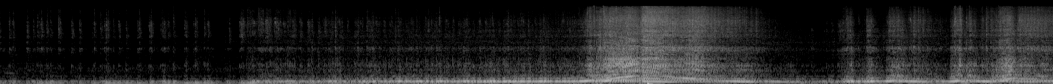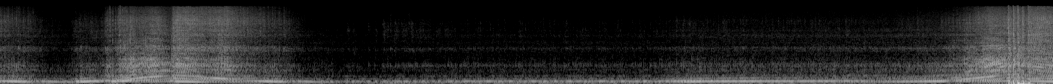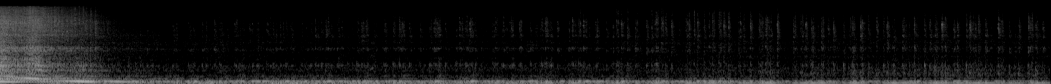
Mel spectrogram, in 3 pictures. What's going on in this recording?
ford mustang v8 rear 4
engine, motor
